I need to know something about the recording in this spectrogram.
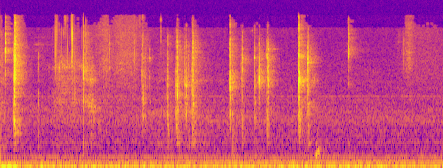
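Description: Irregular light clicks of a computer keyboard and mouse in use, over a faint steady low hum.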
